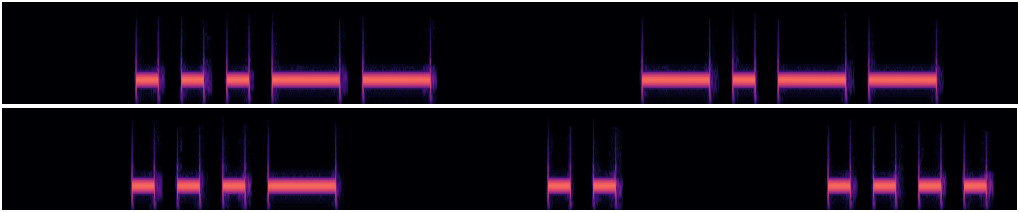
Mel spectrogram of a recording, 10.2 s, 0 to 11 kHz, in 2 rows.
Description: Morse code, heard as a keyed tone, about 10 wpm, spaced as for 6 wpm, 800 Hz. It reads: 3YVIH
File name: LEZIONI / 9 28 ws 10wpm 4124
